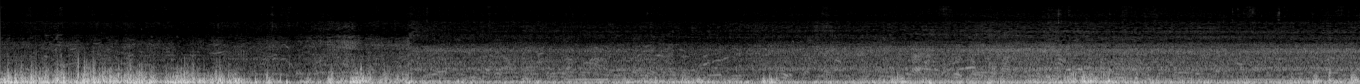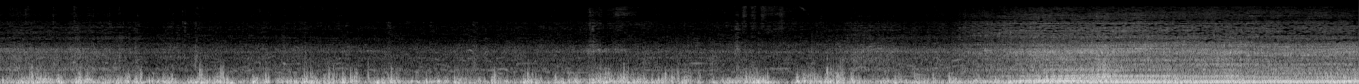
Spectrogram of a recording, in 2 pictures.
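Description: A large truck engine rumbles and roars as it climbs over rough ground.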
